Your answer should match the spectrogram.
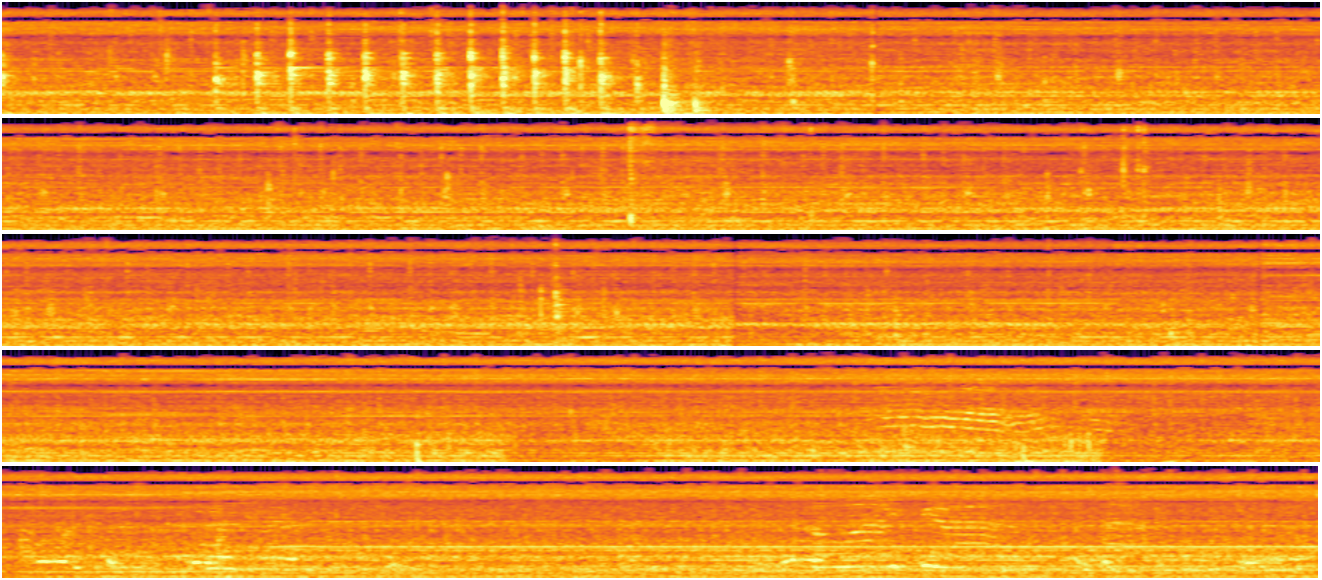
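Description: KitchenAid stand mixer running steadily as it beats cheesecake batter in its steel bowl. In the first few seconds there is a quick run of light clinks, about five a second.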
